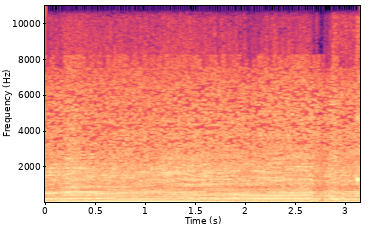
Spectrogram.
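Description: A race car engine at a Sunday endurance race at VIR drones steadily and loudly with layered harmonics, holding a continuous note under power with a brief dip near the end.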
